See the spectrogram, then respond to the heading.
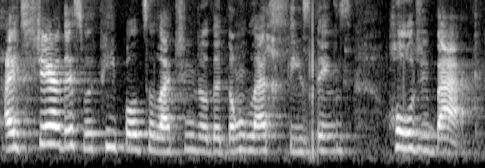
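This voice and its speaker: A woman's voice: fairly high pitch, measured pace, low-quality recording. Earnest woman from the Bahamas on a panel. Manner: earnest, emphatic, laughs often. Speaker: panelist, neurologist. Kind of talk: panel discussion answer. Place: luncheon event hall.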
